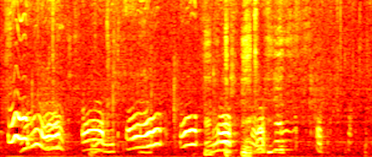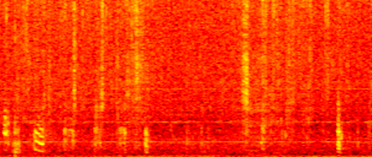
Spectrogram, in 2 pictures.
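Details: Whining newborn Dachshund x Jack Russell puppy separated from its mother: a dense run of wavering, high-pitched squeals and yelps for about four seconds, then fading to scattered faint squeaks and soft rustling.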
